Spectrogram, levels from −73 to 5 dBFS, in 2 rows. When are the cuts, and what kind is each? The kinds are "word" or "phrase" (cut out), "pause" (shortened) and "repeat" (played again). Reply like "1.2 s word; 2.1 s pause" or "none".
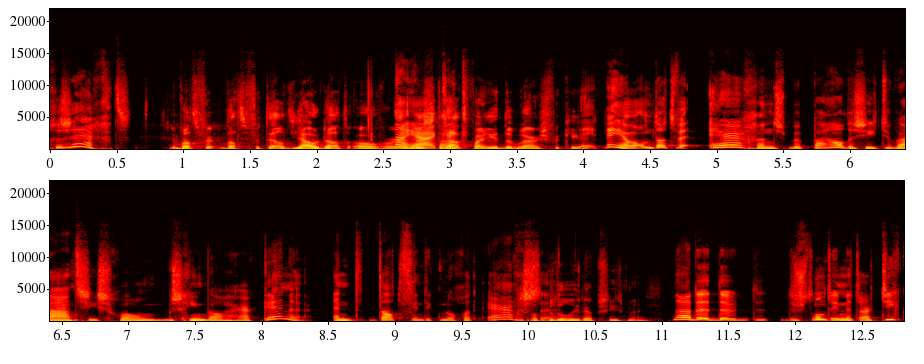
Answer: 8.5 s pause; 11.0 s pause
